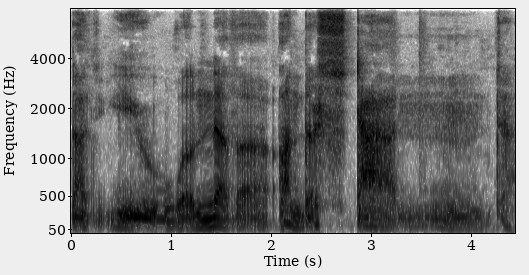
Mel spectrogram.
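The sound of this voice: In a gruff put-on character voice, a man speaks with a menacing tone.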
